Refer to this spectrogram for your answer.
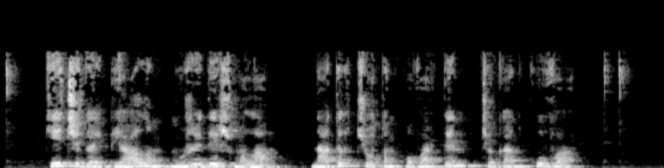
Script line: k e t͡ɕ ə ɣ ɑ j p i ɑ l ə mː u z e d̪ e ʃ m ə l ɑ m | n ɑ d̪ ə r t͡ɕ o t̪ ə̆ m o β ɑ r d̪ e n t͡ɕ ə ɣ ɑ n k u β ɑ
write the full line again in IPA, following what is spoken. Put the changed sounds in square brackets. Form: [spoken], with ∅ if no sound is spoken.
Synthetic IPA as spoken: k e t͡ɕ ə ɣ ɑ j p i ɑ l ə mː u [ʒ] e d̪ e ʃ m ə l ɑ m | n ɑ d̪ ə r t͡ɕ o t̪ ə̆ m o β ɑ r [t̪] e n t͡ɕ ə ɣ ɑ n k u β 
